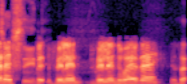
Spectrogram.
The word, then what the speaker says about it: Villeneuve: I think I would like to have seen Villeneuve. Is that how you say his name? Villeneuve.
